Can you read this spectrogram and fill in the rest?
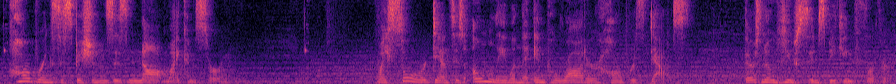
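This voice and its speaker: Echoey game voice, aloof lady knight from the deep sea, takes her time, formal n dry. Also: gravelly. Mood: composed, commanding. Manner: measured, formal, coolly wry. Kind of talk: video game voice acting. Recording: echoey voice over background music.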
